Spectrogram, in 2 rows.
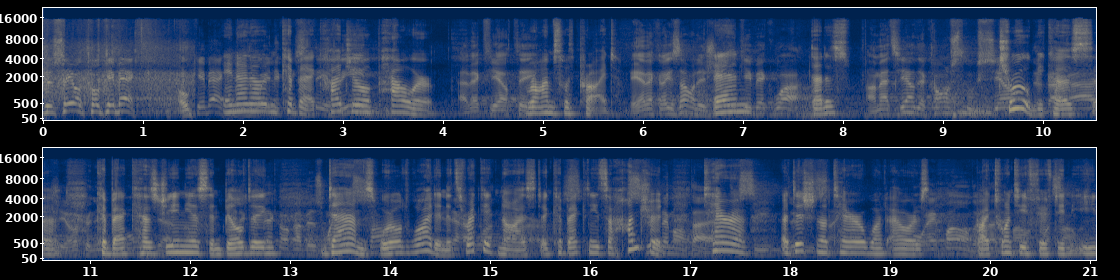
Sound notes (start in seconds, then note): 1.7 cheering and Applause; 4.1 speaking French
